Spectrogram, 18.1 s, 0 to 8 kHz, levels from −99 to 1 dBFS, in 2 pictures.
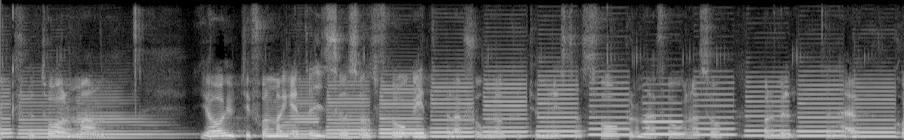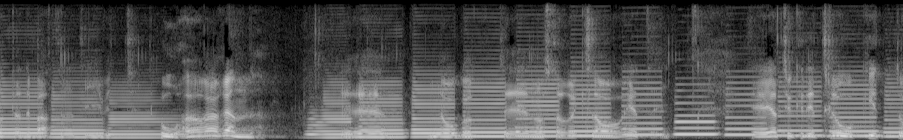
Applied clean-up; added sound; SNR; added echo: none; Wind instrument, woodwind instrument; -1 dB; none.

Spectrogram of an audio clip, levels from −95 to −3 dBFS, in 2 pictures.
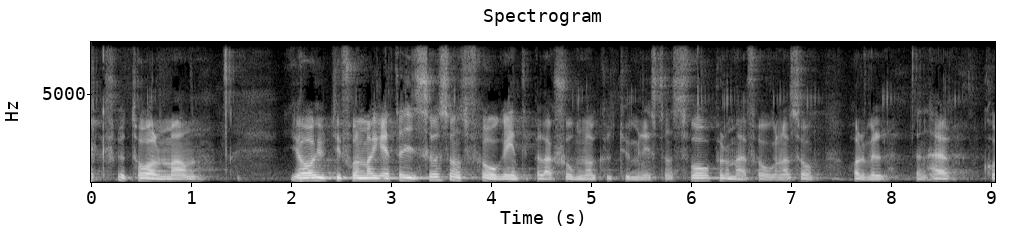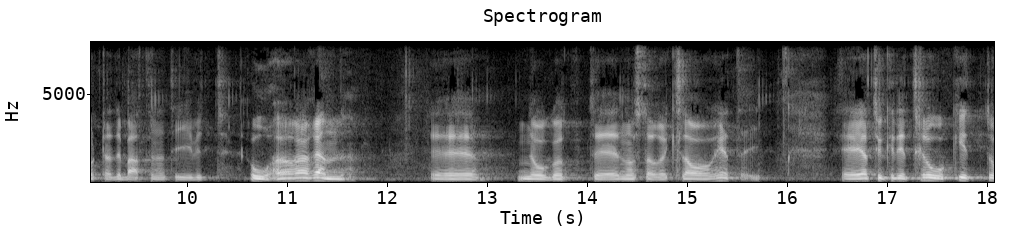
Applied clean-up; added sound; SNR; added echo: none; none; none; none.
